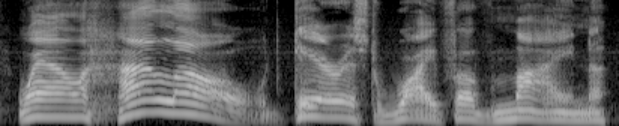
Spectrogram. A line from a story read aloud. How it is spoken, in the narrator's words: Gerard sneered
